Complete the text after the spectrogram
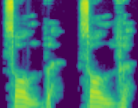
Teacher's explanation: La E del final no se pronuncia, así que esta palabra termina con el sonido de la V o V chica como la conozcas, la cual es labiodental y vibrante en inglés.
